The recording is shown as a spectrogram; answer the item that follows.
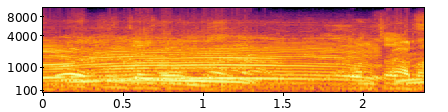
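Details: Cattle at the Hasukhali market on a Friday in 2025, a trading day for cows. A single steady, rich moo holds throughout with a slight waver and dips briefly near the end, with faint crowd noise behind.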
